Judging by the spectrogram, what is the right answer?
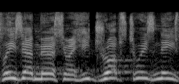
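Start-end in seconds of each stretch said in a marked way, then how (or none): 0.0-0.8 mock begging, pleading tone. Retelling the parable, a servant pleading with the king: imitating begging. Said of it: "He begs him".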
